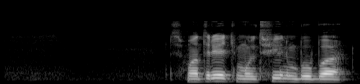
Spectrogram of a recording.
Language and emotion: Russian, neutral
